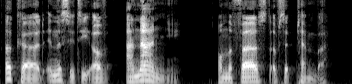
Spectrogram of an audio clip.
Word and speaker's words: Anagni: His death occurred in the city of Anagni on the 1st of September.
